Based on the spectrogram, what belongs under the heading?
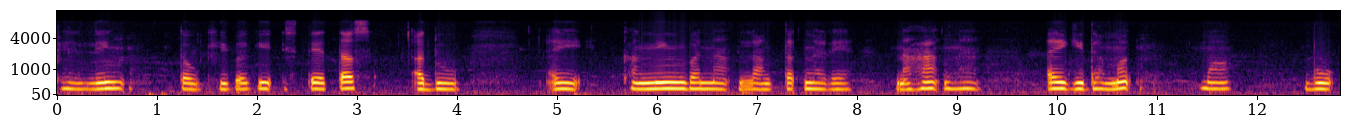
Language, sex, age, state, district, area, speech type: Manipuri, female, 30-45, Manipur, Churachandpur, rural, read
